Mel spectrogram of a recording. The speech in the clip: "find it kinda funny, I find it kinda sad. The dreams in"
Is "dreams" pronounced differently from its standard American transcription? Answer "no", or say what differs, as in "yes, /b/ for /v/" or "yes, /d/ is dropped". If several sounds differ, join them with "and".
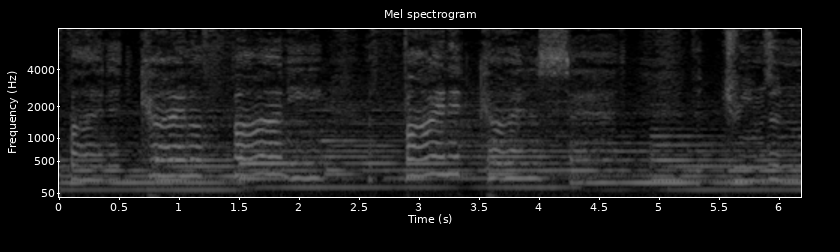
no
